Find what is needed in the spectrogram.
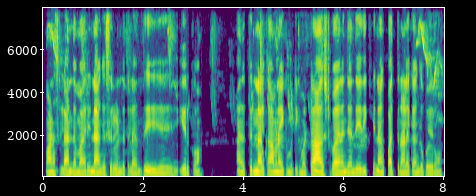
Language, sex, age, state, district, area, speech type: Tamil, female, 45-60, Tamil Nadu, Thoothukudi, rural, spontaneous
